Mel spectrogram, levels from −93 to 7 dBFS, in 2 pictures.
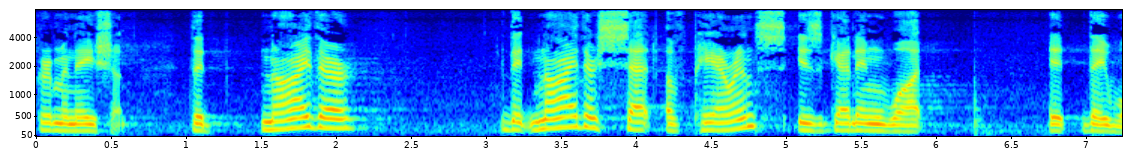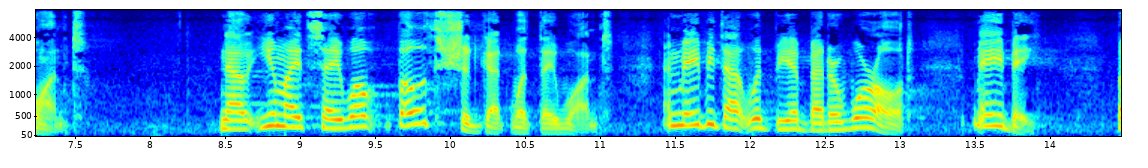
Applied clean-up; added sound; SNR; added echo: none; none; none; none.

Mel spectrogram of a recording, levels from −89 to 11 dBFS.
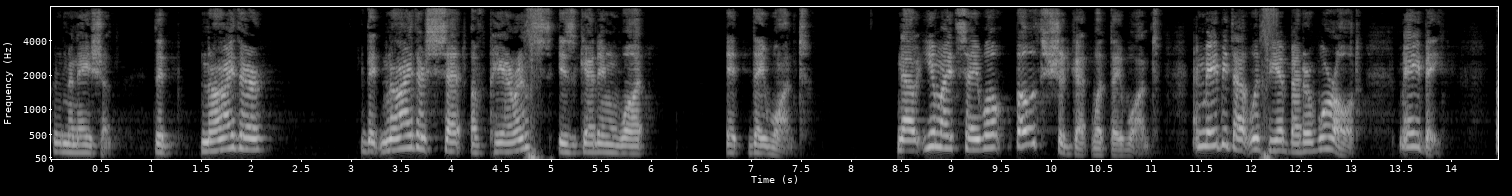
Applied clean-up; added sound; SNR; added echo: neural mask model DeepFilterNet 3.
